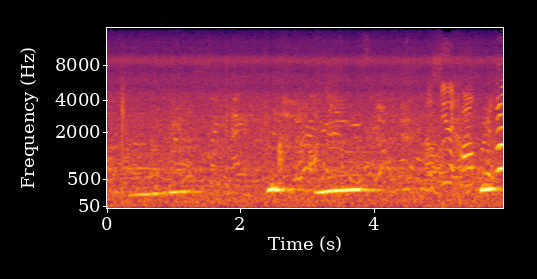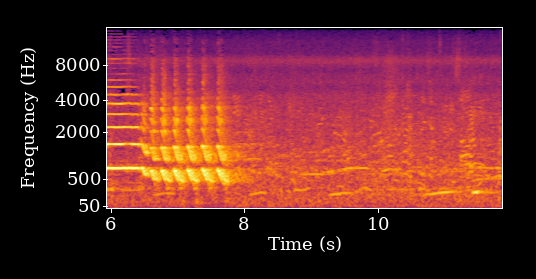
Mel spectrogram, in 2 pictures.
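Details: At Henry Doorly Zoo, a male siamang gives low rising hoots, then a loud, harsh burst of rapid pulsed shrieks.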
